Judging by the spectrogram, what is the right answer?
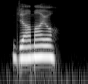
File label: attack, rpg voice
